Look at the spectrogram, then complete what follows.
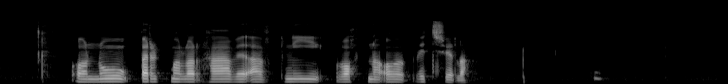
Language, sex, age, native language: Icelandic, male, 30-39, Icelandic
